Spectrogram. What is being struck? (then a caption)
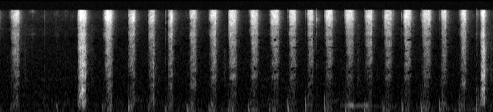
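Emery board nail file. A thin, solid, flat pink emery board nail file with a heart pattern is handled and rubbed with the fingertips. Quiet, bright scratchy rasps come in a steady, evenly spaced run of short bursts, mostly high hiss with almost no low end. Each burst stops cleanly, with near silence between strokes.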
